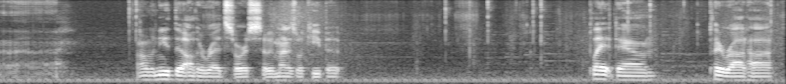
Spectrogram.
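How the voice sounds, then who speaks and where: A young man with a congested voice and a sore throat, casually talking through a digital card game as he plays and thinks out loud. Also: lowish voice. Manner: relaxed, thinking aloud while playing. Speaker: gaming video creator.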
